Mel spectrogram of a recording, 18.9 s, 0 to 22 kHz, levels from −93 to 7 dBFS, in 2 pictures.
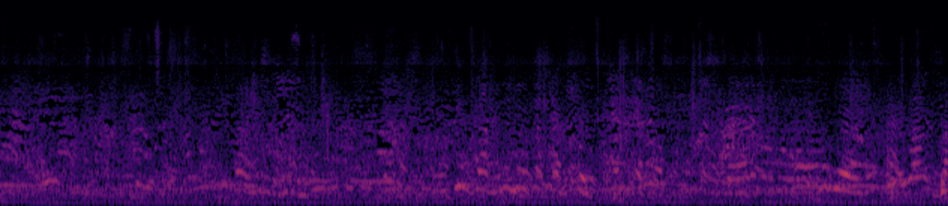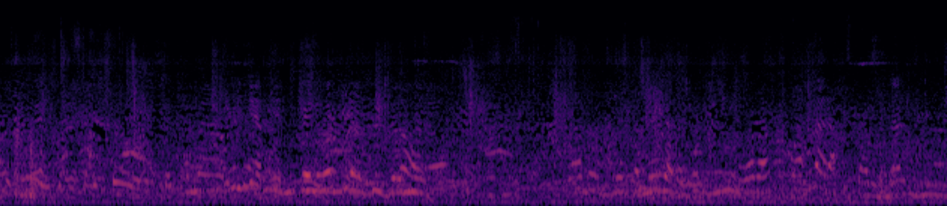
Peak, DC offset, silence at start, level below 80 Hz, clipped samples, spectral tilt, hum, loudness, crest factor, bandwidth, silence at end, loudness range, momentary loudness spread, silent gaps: -36 dBFS; under 0.1%; 0 s; -80 dBFS; under 0.1%; -4 dB/octave; none; -57 LUFS; 20 dB; 16 kHz; 0 s; 3 LU; 7 LU; none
